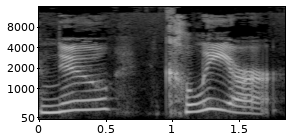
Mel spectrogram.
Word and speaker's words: nuclear: is with you people Lincoln always says nuclear and I go that's not a word please it's new clear clear clear that's how you spell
